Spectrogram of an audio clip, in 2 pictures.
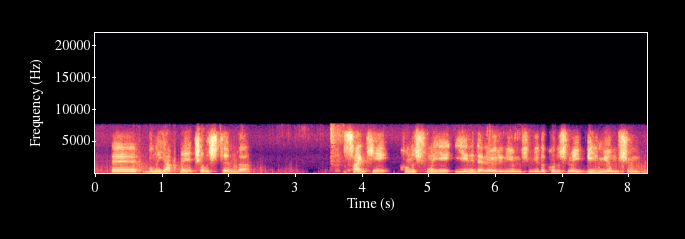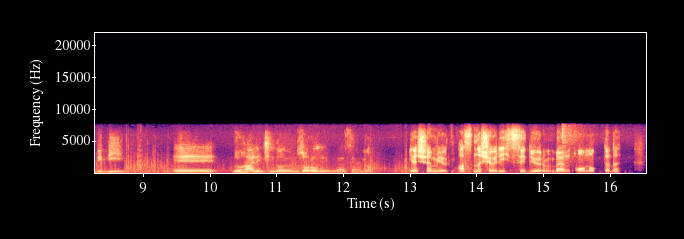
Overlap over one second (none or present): none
